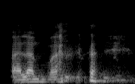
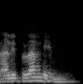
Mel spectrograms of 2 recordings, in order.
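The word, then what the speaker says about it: الم: Jadi dia karena belum tahsin, bacanya tuh bukan alif lam mim. Gimana bacanya? Alamma. Alamma dibacanya, bukan alif lam mim.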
